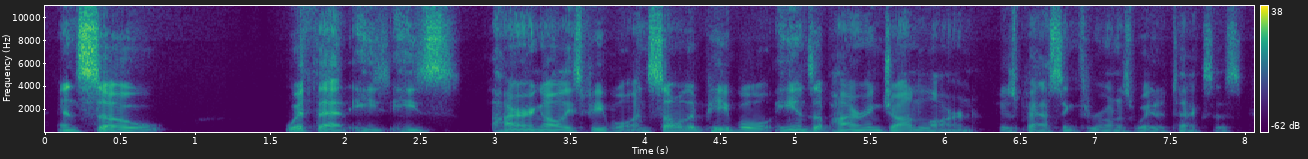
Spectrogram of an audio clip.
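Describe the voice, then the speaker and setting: Man, low-pitched, podcast host, casual history narration, detailed explaining, dry studio-like sound. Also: no room sound.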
